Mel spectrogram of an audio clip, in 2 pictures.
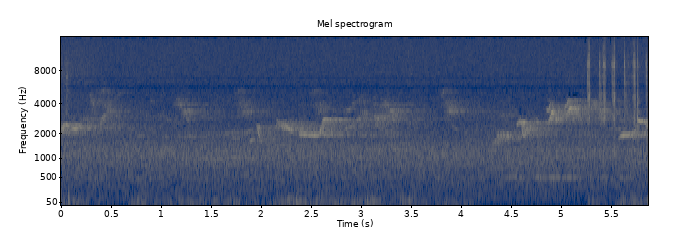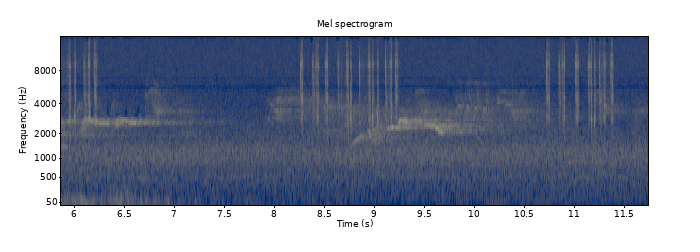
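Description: Songbirds calling: three short phrases of notes stepping up in pitch and a few runs of rapid high ticks, over a steady low background rumble.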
